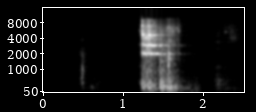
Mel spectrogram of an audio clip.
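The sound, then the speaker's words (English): Keys are dragged out from under a microphone: a couple of soft taps, then a loud scrape and metallic jangle lasting under a second, followed by a fainter rustle. “My keys are unfortunately underneath the microphone.”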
